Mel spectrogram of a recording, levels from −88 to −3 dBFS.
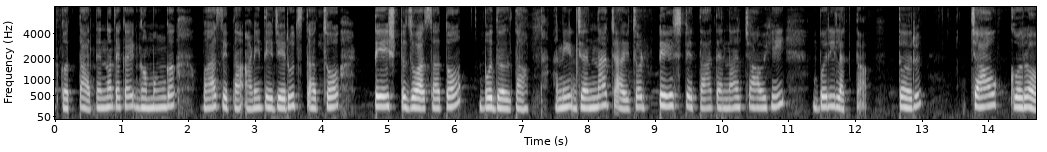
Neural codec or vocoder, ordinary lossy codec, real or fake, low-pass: codec, 16 kHz, 16 kbps, FreqCodec, larger model; none; fake; none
